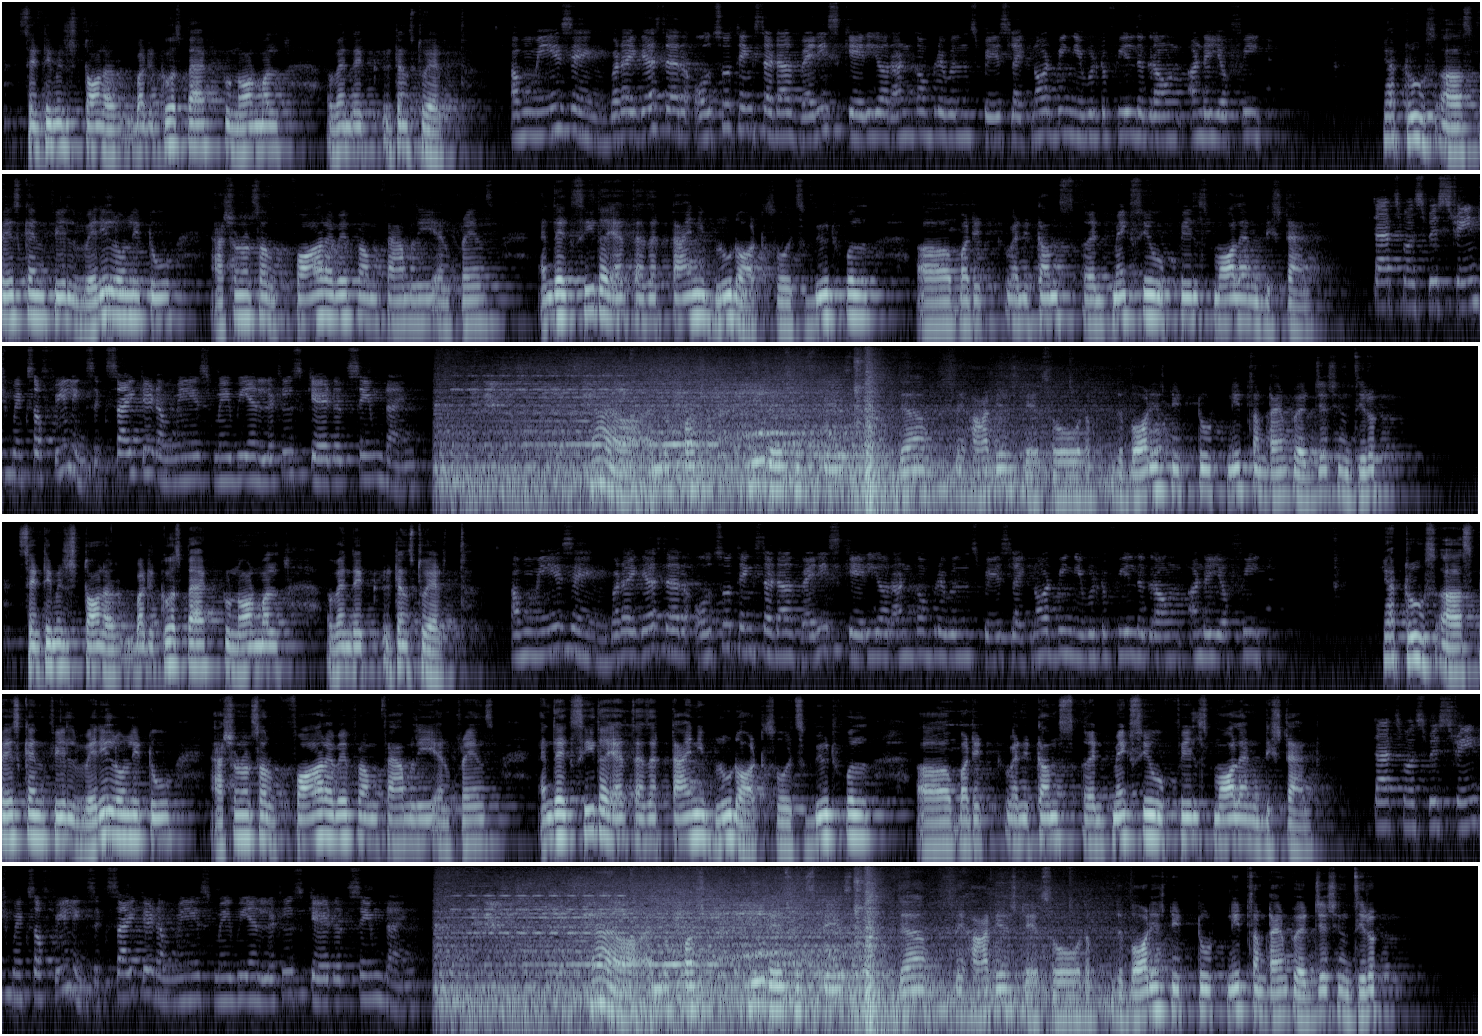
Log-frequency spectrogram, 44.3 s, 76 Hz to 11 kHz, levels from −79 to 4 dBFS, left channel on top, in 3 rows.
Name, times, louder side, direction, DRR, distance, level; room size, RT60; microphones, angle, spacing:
voice 1, 0.2-4.4 13.8-16.5 16.9-19.7 20.2-23.4 23.9-27.9 35.4-36.6 37.0-38.1 38.4-43.3, right 2 dB, 60° right, 7 dB, 1.1 m, -26 dB
voice 2, 5.1-12.6 28.5-33.7, left 2 dB, 65° left, 4 dB, 3.2 m, -39 dB
sound 1, 33.9-40.9, right 2 dB, 25° right, 1.2 m, -27 dB
27.5 x 23.0 x 4.6 m, 0.84 s
head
